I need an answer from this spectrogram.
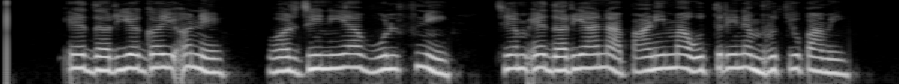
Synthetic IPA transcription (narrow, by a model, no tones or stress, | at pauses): ed̪əɾjəɡəjəne | ʋəɾd͡ʒinijaʋʊlfni | d͡ʒemʔed̪əɾjanapaɽ̃imãut̪ɾinemɾʊt̪jũpami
